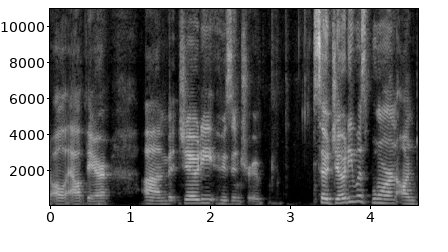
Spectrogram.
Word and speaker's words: Huisentruit: So the name is pronounced this way. It's spelled a little differently, and so you'll see it when I put it all out there. But Jodi Huisentruit.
